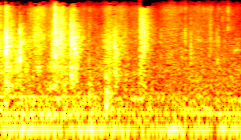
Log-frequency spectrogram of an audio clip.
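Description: Paper and plastic packaging rustling as they are handled: a few short crinkles in the first second and a half, then only a low steady hum.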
